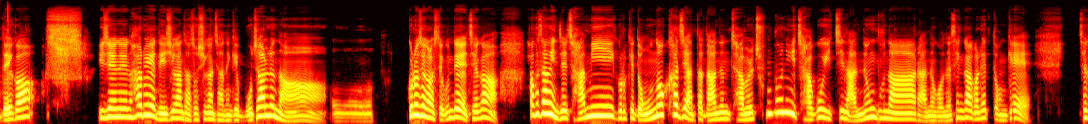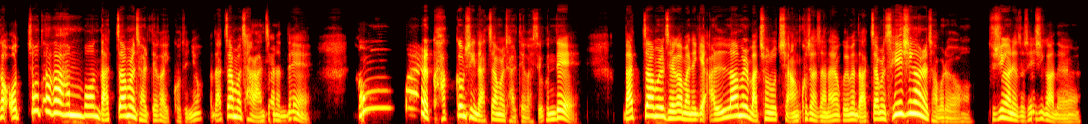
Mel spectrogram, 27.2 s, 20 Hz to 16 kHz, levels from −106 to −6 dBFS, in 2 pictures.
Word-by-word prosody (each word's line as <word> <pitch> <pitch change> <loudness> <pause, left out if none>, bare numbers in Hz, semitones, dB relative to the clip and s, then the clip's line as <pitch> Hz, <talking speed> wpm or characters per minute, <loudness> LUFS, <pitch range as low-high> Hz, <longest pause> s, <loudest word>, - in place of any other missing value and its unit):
내가 220 +10 +3 0.8
이제는 240 +2 +2
하루에 290 +2 +4
4 170 -5 +1
시간 205 +2 -1
5 170 0 -6
시간 180 +1 -2
자는 150 -2 -6
게 155 - -5
모자라나?' 140 - 0
어 115 -1 -12 0.4
그런 290 +2 +6
생각을 260 -6 +4
했어요. 165 -5 -4
근데 230 +4 +2
제가 210 +4 -1 0.4
항상 320 +3 +6
이제 210 -6 +2
'잠이 270 +10 +2
그렇게 210 0 -3
넉넉하지 255 - +2
않다. 160 - -3
나는 170 +4 -1
잠을 165 +3 -2
충분히 360 - +1
자고 220 +8 -2
있진 200 0 -5
않는구나.'라는 175 - -1
거는 130 +2 -7
생각을 215 -2 -2
했던 175 -9 -7
게 200 +3 -5 0.6
제가 235 +2 0
어쩌다가 365 - +2
1 290 -2 +6
번 280 -2 +2
낮잠을 270 - +2
잘 150 -5 -7
때가 150 0 -8
있거든요. 115 +9 -12
낮잠을 265 -3 0
잘 - - -6
안 120 +3 -6
자는데 160 +3 -7 0.6
정말 - - -2
가끔씩 265 -8 -1
낮잠을 165 -5 -2
잘 115 - -12
때가 105 - -13
있어요. 115 +3 -12
근데 175 +7 -1 0.6
낮잠을 270 -2 +3
제가 200 -1 +1
만약에 170 -1 0
알람을 255 - +2
맞춰 190 - -1
놓지 175 -3 -4
않고 135 +10 -5
자잖아요. 145 -2 -4
그러면 155 +1 -3
낮잠을 185 0 -2
3 320 +4 +5
시간을 325 - +5
자 130 -7 -10
버려요. 105 -2 -12 0.2
2 165 - -11
시간에서 180 -11 -1
3 180 +6 -9
시간을. 105 - -7
190 Hz, 340 characters per minute, -23 LUFS, -, 0.8 s, 그런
